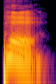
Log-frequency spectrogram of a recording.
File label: "Pae", Korean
